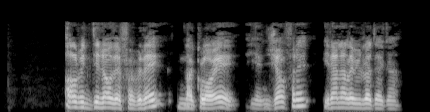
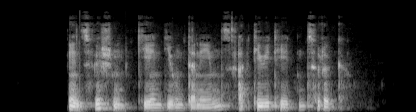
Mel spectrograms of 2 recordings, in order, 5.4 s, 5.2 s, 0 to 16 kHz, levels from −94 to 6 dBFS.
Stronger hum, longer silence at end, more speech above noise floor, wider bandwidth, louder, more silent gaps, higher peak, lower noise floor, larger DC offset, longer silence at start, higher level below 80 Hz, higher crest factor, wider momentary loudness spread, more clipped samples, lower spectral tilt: neither; second, 0.4 s vs 0.9 s; second, 58 dB vs 63 dB; second, 7.6 kHz vs 9 kHz; first, -16 LUFS vs -19 LUFS; first, 3.00-3.06 s, 3.95-4.02 s vs none; about the same, 0 dBFS vs -2 dBFS; second, -75 dBFS vs -81 dBFS; neither; about the same, 0.8 s vs 0.85 s; second, -62 dBFS vs -52 dBFS; about the same, 16 dB vs 18 dB; about the same, 9 LU vs 7 LU; neither; about the same, -5.5 dB/octave vs -6 dB/octave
